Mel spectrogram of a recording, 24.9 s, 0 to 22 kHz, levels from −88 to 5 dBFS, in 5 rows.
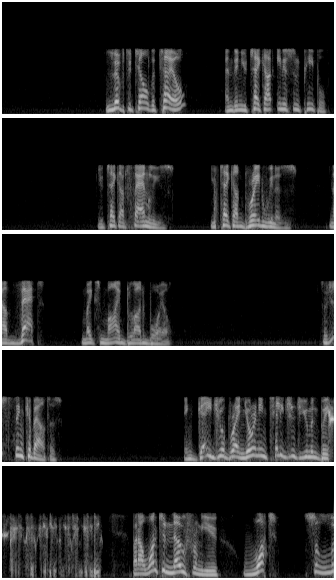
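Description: At 8.17 to 8.24 s, between "take out families" and "out breadwinners", an intermittent contact interrupts the speech. A loose plug or cable opens for about 41 ms, so the signal drops away with small crackles at the edges as the contact breaks and remakes, leaving only faint hiss in the gap. On the waveform this is a short near-flat stretch bracketed by sharp spikes. The spectrogram shows thin vertical broadband lines on either side of a pale gap.

From 19.84 to 21.44 s, right after "an intelligent human", a codec payload misread replaces the speech with garbled, warbling noise that barely tracks the talker. The AMR frames are packed in octet-aligned form but decoded as bandwidth-efficient, so every field is read from the wrong bit positions. The narrowband AMR path still limits everything to below 4 kHz. On the spectrogram, the orderly harmonic striations dissolve into smeared, erratic energy. 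The waveform loses its speech-like shape for that 1.6 s span.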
